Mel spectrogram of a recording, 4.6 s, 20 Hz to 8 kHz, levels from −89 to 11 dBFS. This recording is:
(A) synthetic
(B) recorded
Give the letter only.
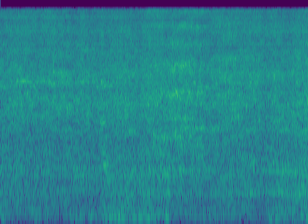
A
